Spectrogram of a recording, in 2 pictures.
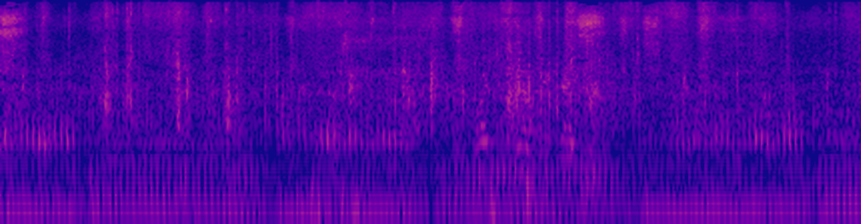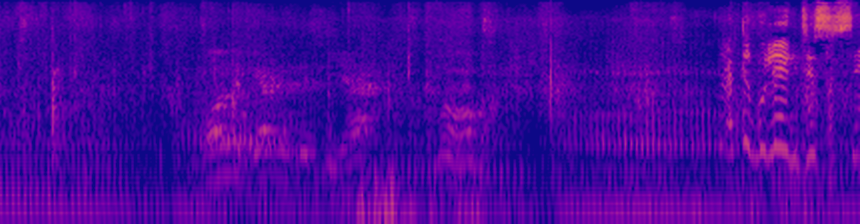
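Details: Female cheetah in a snowy enclosure defending her home from an approaching male cheetah; long bouts of deep, rapidly pulsed rumbling broken by short pauses, with a woman speaking and rustling footsteps.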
